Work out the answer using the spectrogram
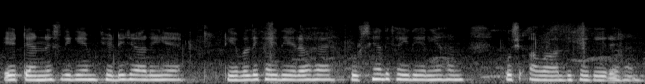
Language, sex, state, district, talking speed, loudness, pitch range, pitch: Punjabi, female, Punjab, Fazilka, 225 wpm, -15 LUFS, 210-220 Hz, 215 Hz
